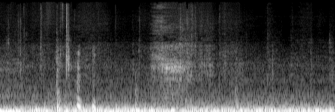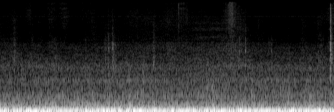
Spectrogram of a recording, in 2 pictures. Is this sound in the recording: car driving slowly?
yes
